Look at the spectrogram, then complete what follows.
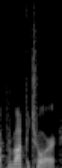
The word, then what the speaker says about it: Provocateur: that's like a very expensive lingerie yeah yeah provocateur and um and it's like red lacy two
